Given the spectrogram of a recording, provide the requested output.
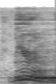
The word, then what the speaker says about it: Biram: Biram is okay, because at least it sounds like it looks like it's spelled.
